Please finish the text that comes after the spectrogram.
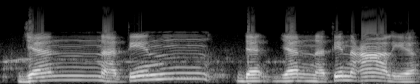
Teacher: Makharijul huruf a berasal dari tenggorokan. Dia adalah huruf izhar, kita tidak mungkin membacanya secara samar-samar, apalagi dimasukkan.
